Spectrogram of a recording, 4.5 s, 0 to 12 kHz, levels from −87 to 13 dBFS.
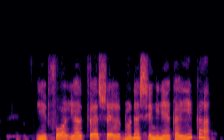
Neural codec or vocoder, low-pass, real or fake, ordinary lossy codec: codec, 16 kHz, 2 kbps, FreqCodec, larger model; 7.2 kHz; fake; Opus, 64 kbps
